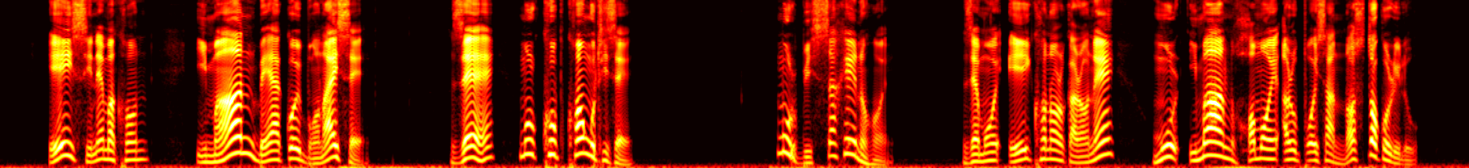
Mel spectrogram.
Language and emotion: Assamese, angry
